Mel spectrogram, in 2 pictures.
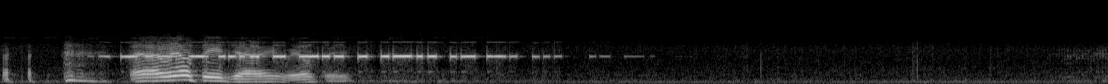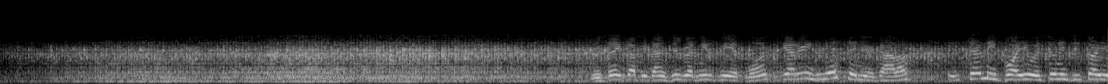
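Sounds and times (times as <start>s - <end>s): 
bulldozer engine rumble while clearing trees: 0.0s - 22.1s
short beeping tones: 0.9s - 6.6s
speech: 1.4s - 3.7s, 17.0s - 22.1s.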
